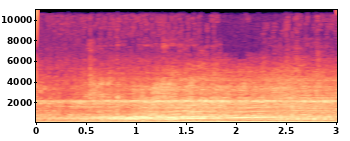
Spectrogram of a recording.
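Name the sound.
Rover 75 P3 car pulling away, first gear whine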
